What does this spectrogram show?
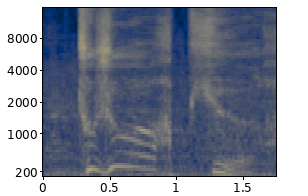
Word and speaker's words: toujours pur: I order you to pronounce it for me. Oh, Master knows that Scrope's French is most pitiful. Very well. Toujours pure.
